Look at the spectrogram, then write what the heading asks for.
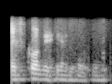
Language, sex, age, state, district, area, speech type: Tamil, male, 18-30, Tamil Nadu, Tiruvannamalai, urban, conversation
